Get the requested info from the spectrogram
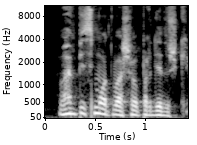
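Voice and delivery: ordinary delivery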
